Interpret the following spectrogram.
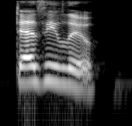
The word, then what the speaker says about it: Desilu: Desilu.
